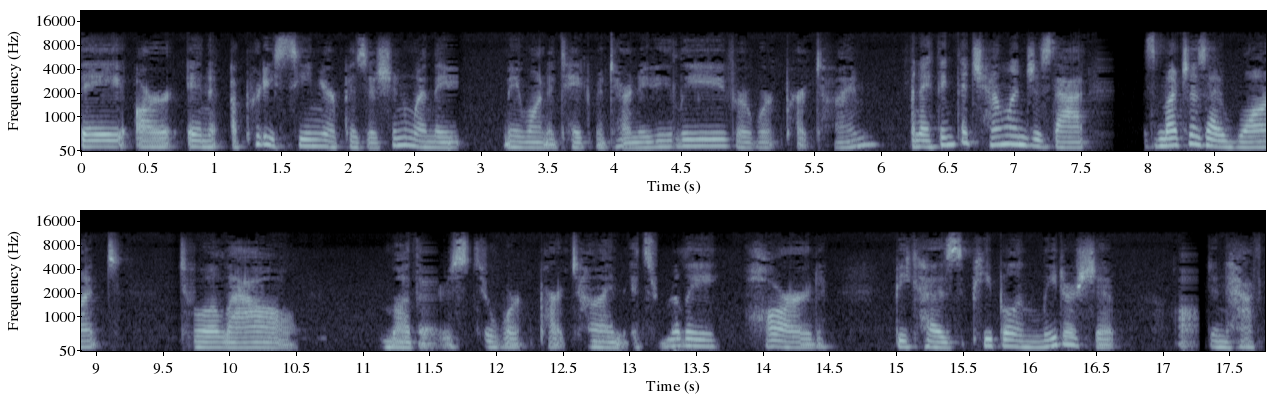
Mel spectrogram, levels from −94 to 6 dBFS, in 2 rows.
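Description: Across the whole recording the speech sounds rough and grainy, with a hiss filling the gaps between harmonics and a thin, synthetic top end. That is plainly audible low-delay AAC compression, likely AAC-ELD at a low rate around 32 kbps, where very short frames cannot resolve pitch harmonics cleanly and leave too few bits for the upper band.

Short smeared, noisy patches break in at 2.75 s and 5.59 s, each about 60 ms. A longer one from 7.63 to 8.05 s decays toward silence before recovering. A fluttery, scattered stretch runs from 9.49 to 9.75 s, with its longest gap around 70 ms. These are AAC frame loss with concealment: the decoder rebuilt missing audio from the last good spectrum, and the longest gap outlasted that and faded out.

From 10.47 s the speech repeatedly dips or drops out in pieces, at 10.47, 11.09, 11.74, 12.53, 12.94 to 13.37, and 13.66 s, sinking by roughly 10 dB and at worst about 25 dB. 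This is speech suppressed in double talk, likely an echo canceller that could not separate the talker from the far side's loudspeaker echo and turned both down.

Between these dips, another frame loss with concealment smears the sound around 11.45 to 11.63 s, about 100 ms. A final one at 17.15 to 17.39 s lasts about 160 ms.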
